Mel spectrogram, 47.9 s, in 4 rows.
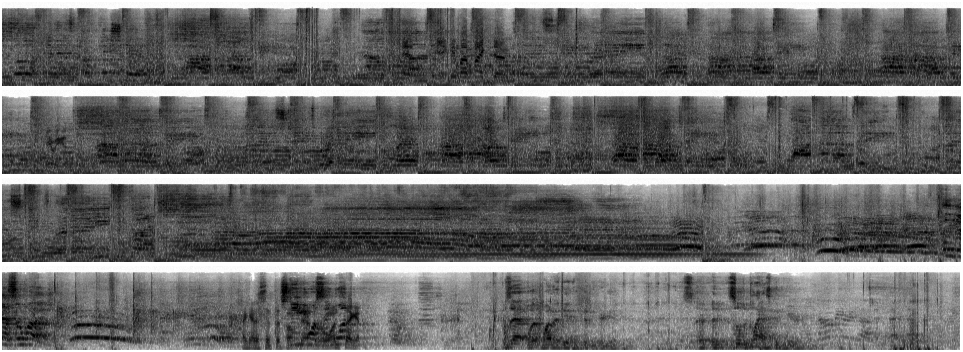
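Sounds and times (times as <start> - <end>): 
drums pounding: 0.0 - 26.6, 32.6 - 33.4
singing: 0.0 - 32.8
guitar: 0.0 - 36.1
crowd noise: 0.0 - 47.9
speech: 39.2 - 40.5, 42.7 - 43.6, 44.8 - 46.2.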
